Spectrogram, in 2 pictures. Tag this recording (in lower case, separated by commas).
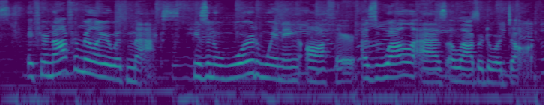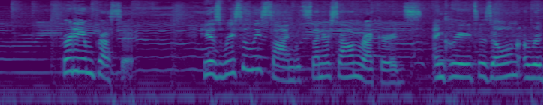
speech, music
